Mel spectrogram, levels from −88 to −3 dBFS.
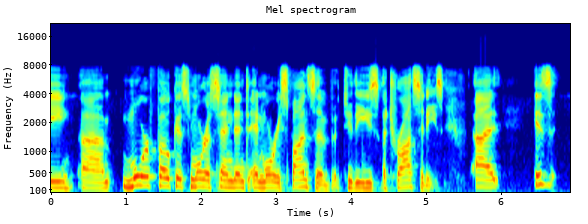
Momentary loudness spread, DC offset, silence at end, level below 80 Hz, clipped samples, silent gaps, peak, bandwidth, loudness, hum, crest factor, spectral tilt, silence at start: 5 LU; under 0.1%; 0.2 s; -64 dBFS; under 0.1%; none; -8 dBFS; 8.4 kHz; -23 LUFS; none; 16 dB; -4 dB/octave; 0 s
